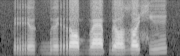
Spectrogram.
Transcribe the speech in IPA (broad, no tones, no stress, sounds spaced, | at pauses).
r ʉ ɡ͡b ʉ r ɔ b æ ɓ ʉ zˤ ʉ ɕ i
